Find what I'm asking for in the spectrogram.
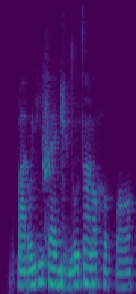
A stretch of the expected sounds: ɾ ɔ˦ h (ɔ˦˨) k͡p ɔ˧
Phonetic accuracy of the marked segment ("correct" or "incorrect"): incorrect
